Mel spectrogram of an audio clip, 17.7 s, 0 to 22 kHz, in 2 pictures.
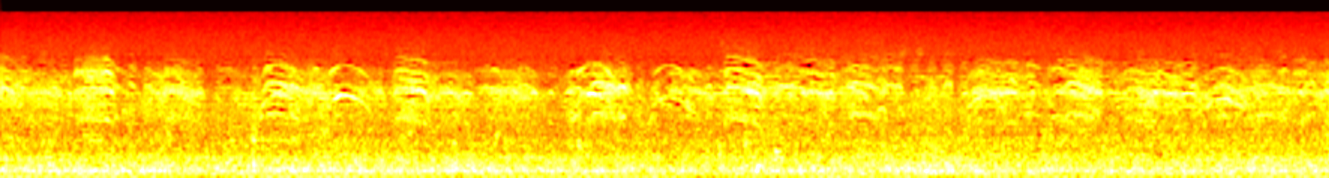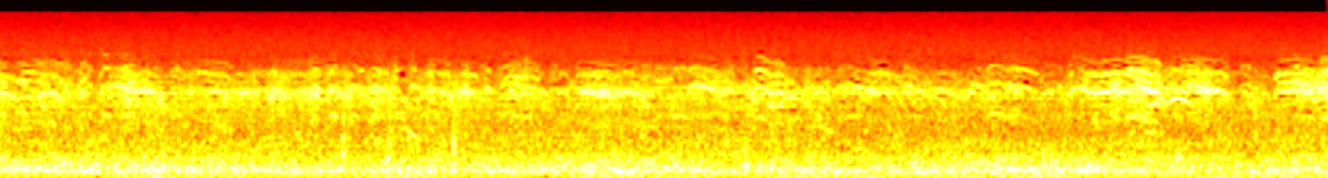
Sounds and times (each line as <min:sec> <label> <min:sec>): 0:00.0 big flock of screeching seagulls 0:17.7
0:00.0 constant hum of engines 0:17.7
